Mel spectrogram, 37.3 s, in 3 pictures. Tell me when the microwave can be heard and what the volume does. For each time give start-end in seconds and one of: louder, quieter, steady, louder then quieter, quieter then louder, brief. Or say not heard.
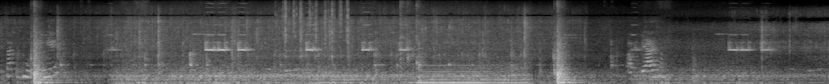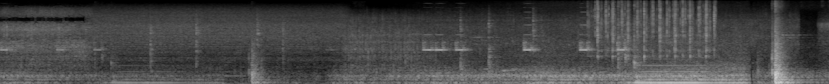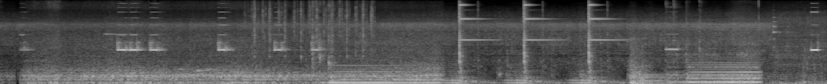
0.0-37.2 quieter then louder.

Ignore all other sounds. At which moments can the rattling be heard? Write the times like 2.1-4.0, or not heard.
4.1-5.2, 21.2-23.2, 28.5-30.5.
